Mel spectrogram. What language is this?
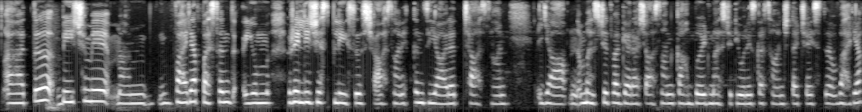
Kashmiri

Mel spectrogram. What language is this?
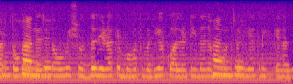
Punjabi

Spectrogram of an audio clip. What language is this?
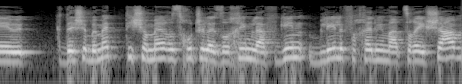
Hebrew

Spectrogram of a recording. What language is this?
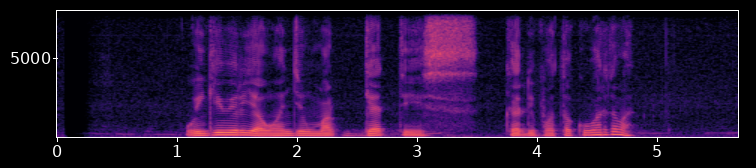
Sundanese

